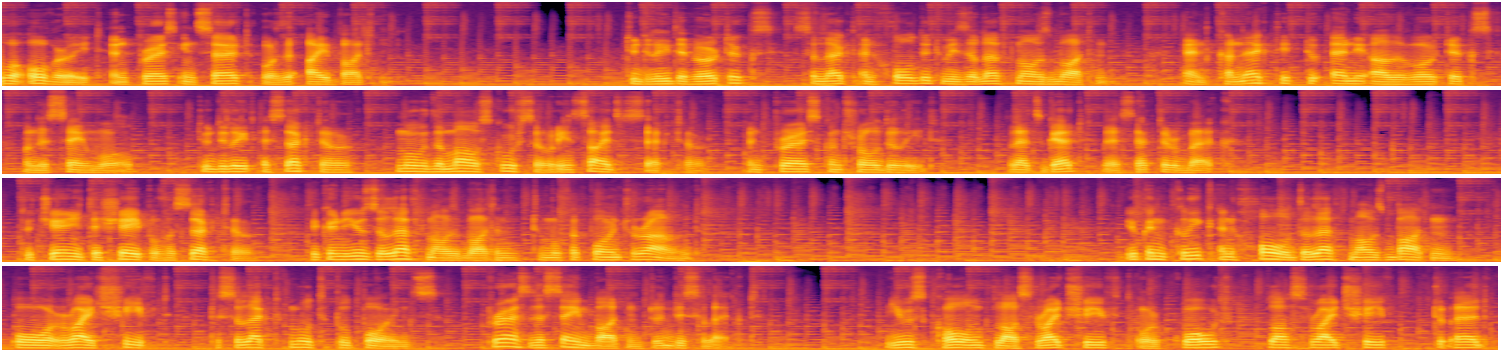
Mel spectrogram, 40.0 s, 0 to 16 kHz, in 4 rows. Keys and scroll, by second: 0.5 i, 14.0 ctrl+Delete, 16.6 space, 35.4 ;, 37.3 shift+'.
